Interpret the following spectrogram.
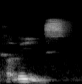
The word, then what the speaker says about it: colleagues: It's not Z, it's Z, colleagues.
